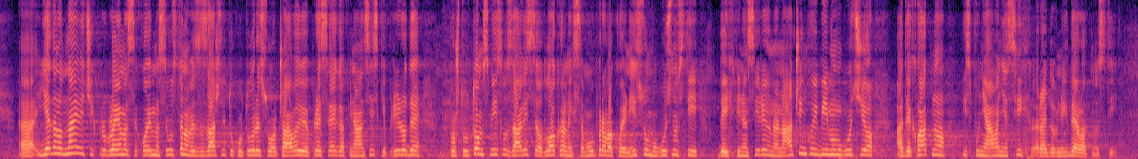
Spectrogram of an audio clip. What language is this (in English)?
Serbian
